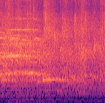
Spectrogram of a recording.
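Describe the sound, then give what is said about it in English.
A crowd applauds and cheers steadily, dense clapping mixed with a few whoops and raised voices, sustained at a fairly even loudness for a couple of seconds. “Come on, cheer.”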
